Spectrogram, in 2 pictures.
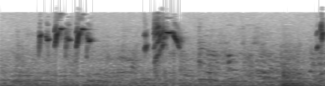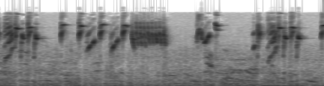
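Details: European goldfinch (mguneen) song for teaching and motivating young birds: bursts of high, fast twittering and buzzy trills, broken by short pauses between phrases, with faint low background noise.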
